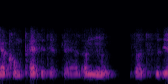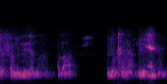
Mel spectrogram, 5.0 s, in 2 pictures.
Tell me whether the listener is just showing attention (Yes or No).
Yes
